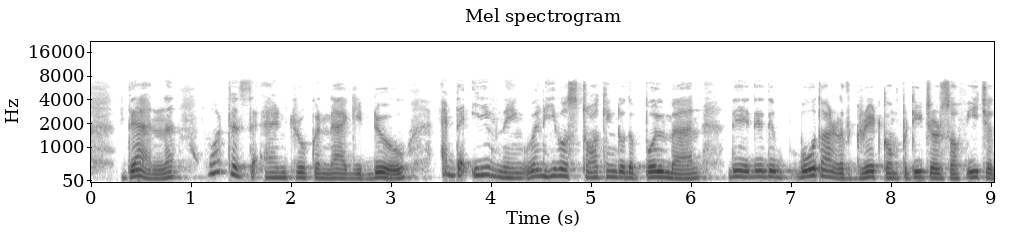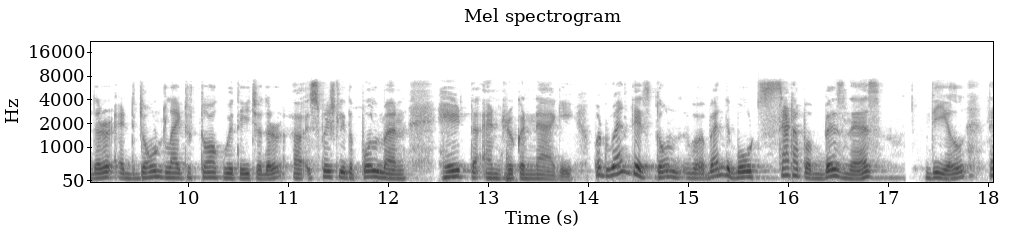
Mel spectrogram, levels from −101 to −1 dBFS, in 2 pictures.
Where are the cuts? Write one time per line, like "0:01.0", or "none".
none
